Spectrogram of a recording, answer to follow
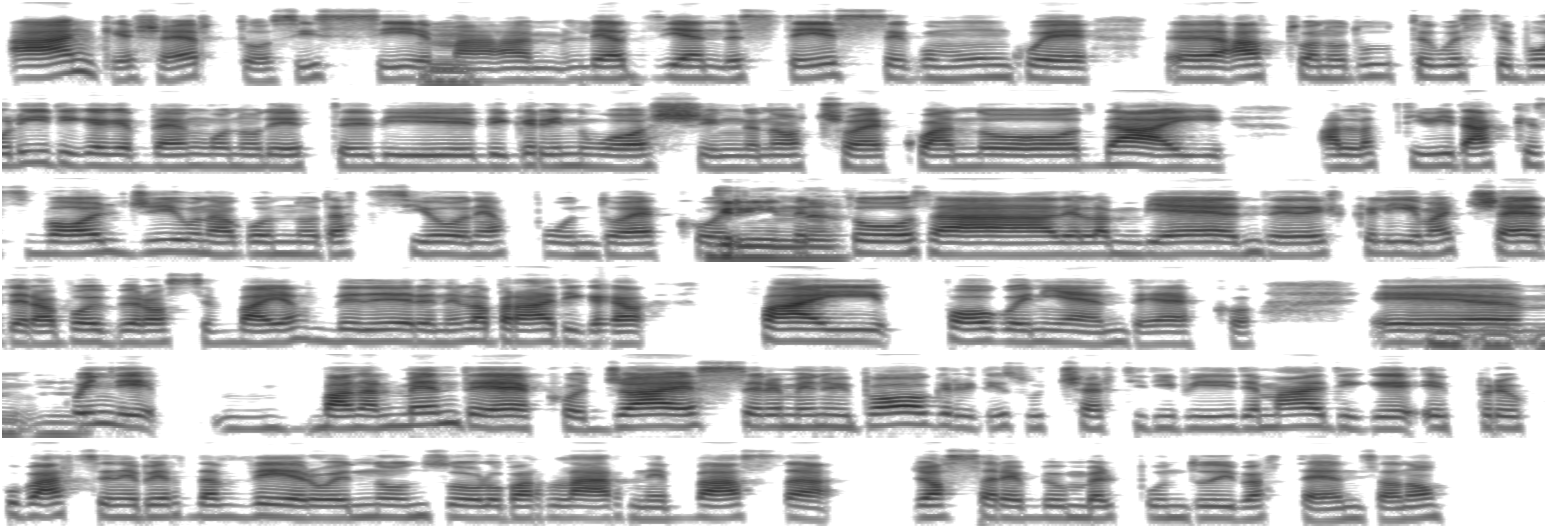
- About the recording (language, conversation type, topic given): Italian, unstructured, Come pensi che possiamo proteggere gli animali a rischio di estinzione?
- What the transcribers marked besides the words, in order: tapping; in English: "greenwashing"; in English: "Green"; other background noise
